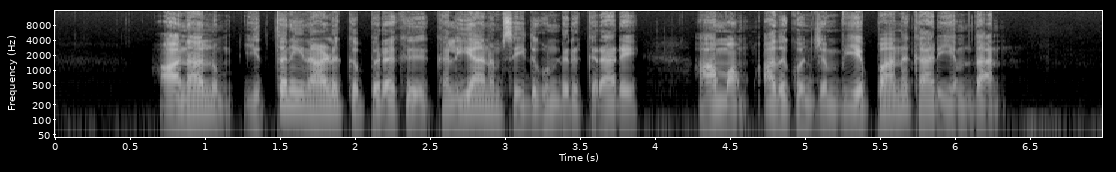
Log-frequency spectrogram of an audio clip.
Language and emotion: Tamil, neutral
